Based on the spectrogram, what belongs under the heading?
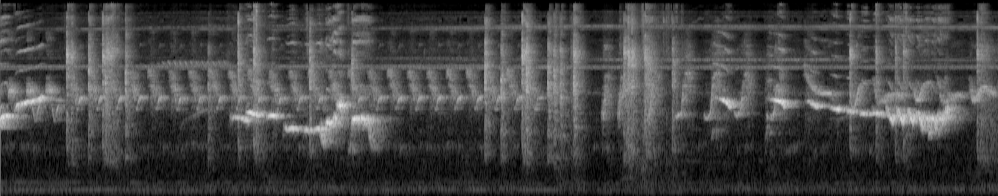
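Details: White-rumped shama singing energetically, described as frenzied: a loud, varied run of rich whistles, slurred rising and falling phrases and harsh squawky notes, in bursts with short pauses, close and clear with little background.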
